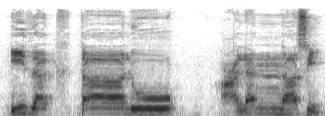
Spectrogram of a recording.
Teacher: لام کو ڈائریکٹ نون کے ساتھ ملائیں گے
